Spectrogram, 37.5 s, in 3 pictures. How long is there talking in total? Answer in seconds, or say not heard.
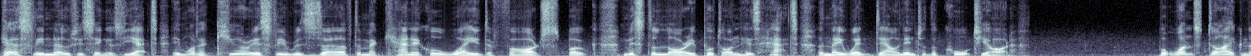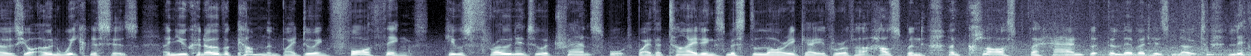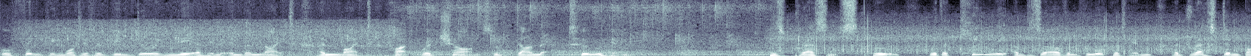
35 s.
